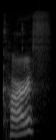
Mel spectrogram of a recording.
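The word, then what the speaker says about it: Carth: c a r t h how do you pronounce that karth karth karth onasi thank you for the $2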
